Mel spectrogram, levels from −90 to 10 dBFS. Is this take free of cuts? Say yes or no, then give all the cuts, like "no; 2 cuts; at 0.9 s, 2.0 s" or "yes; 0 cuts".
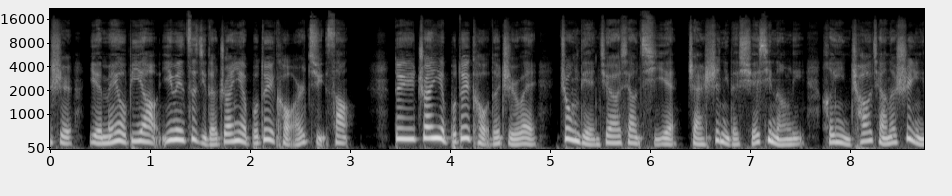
yes; 0 cuts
